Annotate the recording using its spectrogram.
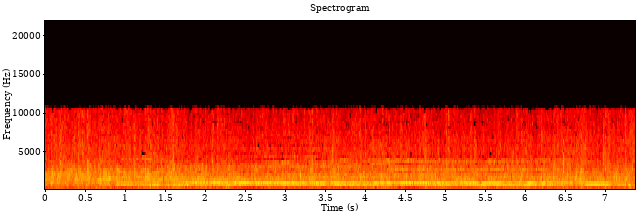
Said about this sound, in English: Now, these are college Democrats that are cheering this insanity on.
